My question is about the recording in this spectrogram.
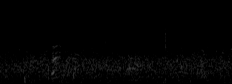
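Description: Near silence on an artificial-turf football pitch: two faint knocks of the ball being played, about half a second in and again past the middle, with a faint distant voice near the first.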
